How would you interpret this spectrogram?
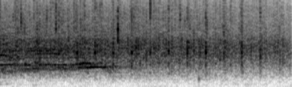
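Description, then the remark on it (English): An audience applauds a band, a dense wash of many hands that holds loud and even before thinning slightly toward the end, with a faint cheer or whistle rising early on. “Another round of applause for the ….”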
